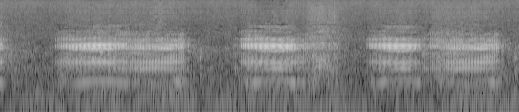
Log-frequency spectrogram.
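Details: A tamaraw (Mindoro dwarf buffalo, Bubalus mindorensis), endemic to Mindoro Island, Philippines, gives three drawn-out, nasal bellowing calls, each about a second and a half long, with a harmonic, moo-like tone.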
